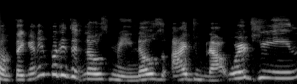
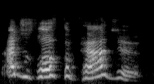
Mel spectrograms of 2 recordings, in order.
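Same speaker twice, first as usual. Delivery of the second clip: exasperated; 8 semitones higher than usual. Retold or imitated. Retorting to a producer's offer.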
